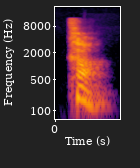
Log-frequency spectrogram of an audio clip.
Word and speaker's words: 化: This written form functions as a suffix when pronounced in a pseudo-Chinese manner called onyomi, ka. It functions as an independent verb when pronounced in a Japanese manner called kunyomi, bakeru.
